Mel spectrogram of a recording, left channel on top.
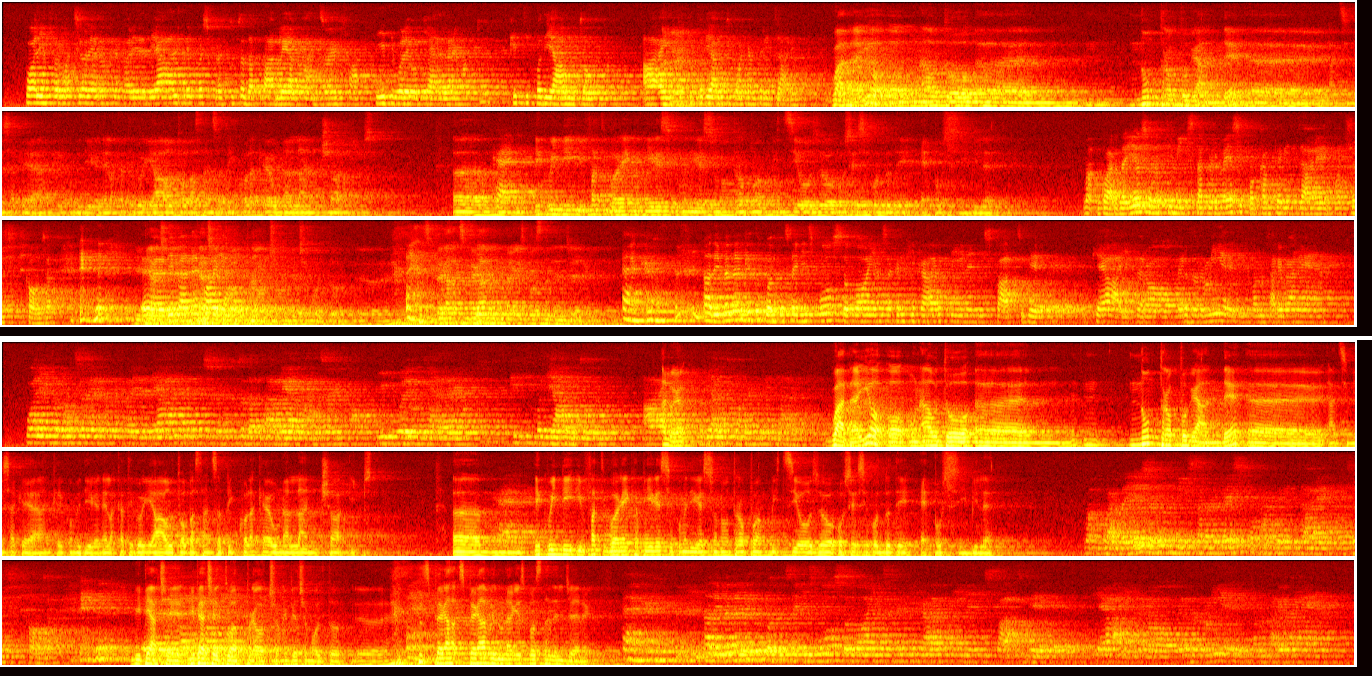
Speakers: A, on the left; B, on the right.
A: quali informazioni erano più valide di altre e poi soprattutto adattarle al mezzo. Infatti, ti volevo chiedere, ma tu che tipo di auto hai?
B: Allora,
A: Che tipo di auto vuoi camperizzare?
B: Guarda, io ho un'auto, uhm, n n non troppo grande, uhm, anzi mi sa che è anche, come dire, nella categoria auto abbastanza piccola, che è una Lancia Y, uhm,
A: Ok,
B: e quindi infatti vorrei capire se, come dire, sono troppo ambizioso o se secondo te è possibile.
A: ma guarda, io sono ottimista, per me si può camperizzare qualsiasi cosa. <laughs>
B: Mi
A: Eh,
B: piace
A: dipende
B: mi piace
A: poi
B: il tuo
A: anche.
B: approccio, mi piace molto. Uhm,
A: <laughs>
B: <laughs> spera speravo
A: Dip-
B: in una risposta del genere.
A: Ecco, no, dipende anche tu quanto sei disposto poi a sacrificarti negli spazi che, che hai, però per dormire devi valutare bene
